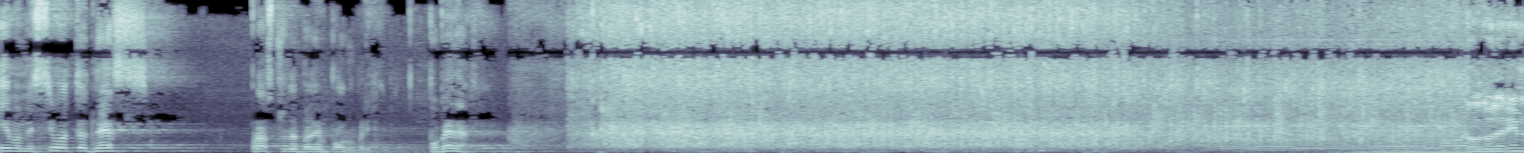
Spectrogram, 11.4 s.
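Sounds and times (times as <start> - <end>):
speech: 0.0 - 1.3, 1.9 - 4.0, 11.0 - 11.4
crowd applauding: 4.2 - 11.4.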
